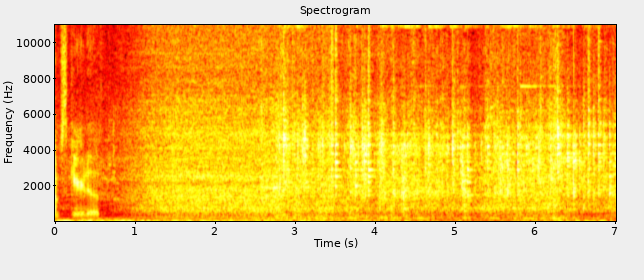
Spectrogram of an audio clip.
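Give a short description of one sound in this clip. A tractor engine runs steadily as a tiller churns the soil.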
